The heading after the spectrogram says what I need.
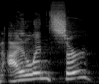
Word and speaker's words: iLencer: An iLencer? What is it? Oh, a silencer. Because the S is silent.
